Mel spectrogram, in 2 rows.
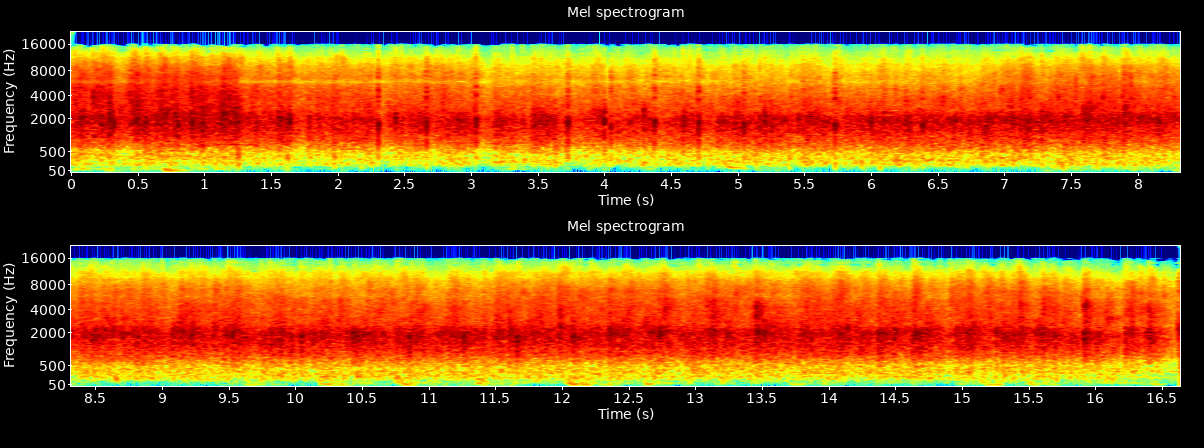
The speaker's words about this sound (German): herzlichen Glückwunsch im Namen der Jury zum ersten Preis des langen Atems 2022. Applaus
